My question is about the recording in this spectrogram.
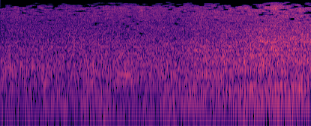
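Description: Street traffic: a motor vehicle's engine running nearby, a steady low rumble with a hum.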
